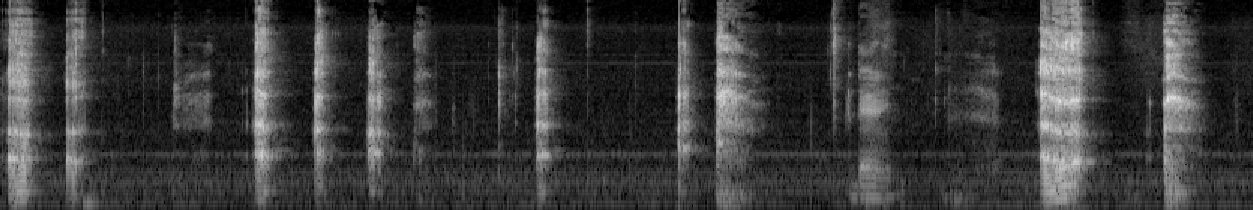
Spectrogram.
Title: Drinking Bud Light Platinum+ Loud Burps #SHORTS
